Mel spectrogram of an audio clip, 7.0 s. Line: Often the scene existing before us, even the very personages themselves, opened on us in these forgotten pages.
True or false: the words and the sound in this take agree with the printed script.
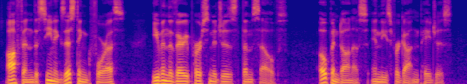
true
